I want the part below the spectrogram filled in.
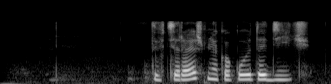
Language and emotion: Russian, angry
